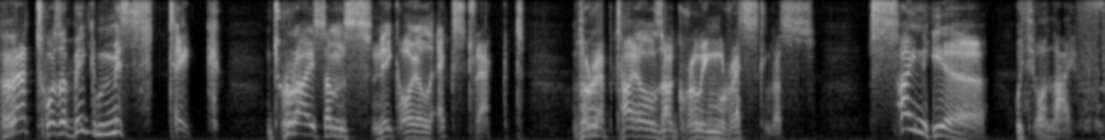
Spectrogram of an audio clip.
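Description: Putting on a character voice, a man speaks at a very slow pace with a high pitch. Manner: smooth salesman patter, menacing.

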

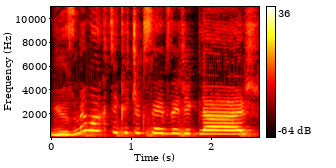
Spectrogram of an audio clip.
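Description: A put-on character voice comes out squeaky. The pace is fairly slow. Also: woman. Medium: read story.

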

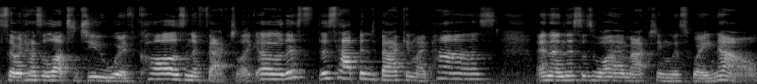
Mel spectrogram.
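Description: Using an unremarkable speaking voice, a woman of medium pitch talks at a moderate pace with lively intonation. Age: 20s. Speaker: astrologer and vlogger. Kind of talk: casual vlog monologue. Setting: home video recording. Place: home room. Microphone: webcam.

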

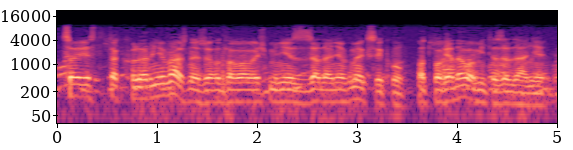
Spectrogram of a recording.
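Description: Speaking very fast over noticeable background noise, this man has a medium pitch and ordinary pitch variation. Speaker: film voice-over reader. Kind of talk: film voice-over translation read.

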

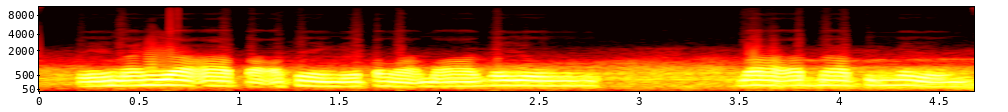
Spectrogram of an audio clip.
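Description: Noticeable background noise sits behind a dry sound with no echo. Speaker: motovlogger rider. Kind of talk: casual vlog chat. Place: motorbike. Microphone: helmet.

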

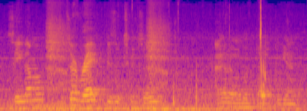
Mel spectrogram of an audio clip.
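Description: Background noise in the clip is loud. Through it, a man's voice can be heard. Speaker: gamer. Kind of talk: casual let's-play gaming commentary. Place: home room. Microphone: headset.

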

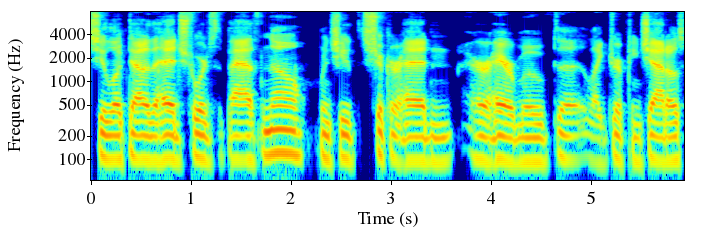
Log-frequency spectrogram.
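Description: Simply a natural reading voice

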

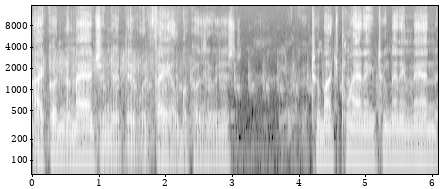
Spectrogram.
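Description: Over noticeable background noise, a man talks at a fairly slow pace in a very deep, low voice with monotone, flat intonation. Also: dry sound with no echo. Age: 90s. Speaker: war veteran. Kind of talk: interview testimony. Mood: reflective, solemn. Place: garden.

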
